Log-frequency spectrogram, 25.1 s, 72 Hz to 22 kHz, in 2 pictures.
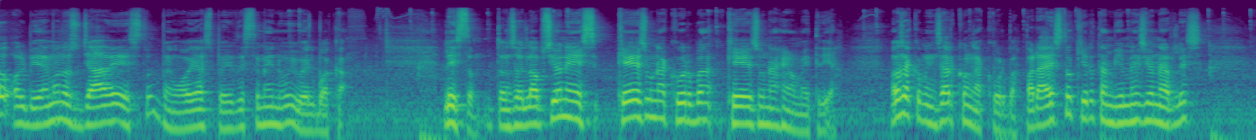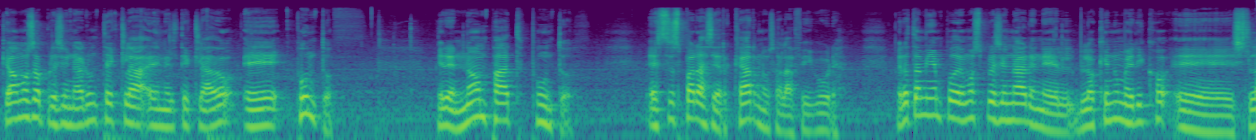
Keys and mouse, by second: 3.4-4.1 middle drag, 4.3 middle click, 4.8 middle drag, 5.6 drag, 7.1 drag, 8.7 drag, 9.4 middle click, 9.9-10.2 middle drag, 10.4 middle click, 11.0-11.3 middle drag, 11.4-12.1 middle drag, 12.2 middle drag, 12.6-13.3 middle drag, 13.7 shift+middle drag, 14.1-15.4 shift+middle drag, 16.3 KP_Decimal.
